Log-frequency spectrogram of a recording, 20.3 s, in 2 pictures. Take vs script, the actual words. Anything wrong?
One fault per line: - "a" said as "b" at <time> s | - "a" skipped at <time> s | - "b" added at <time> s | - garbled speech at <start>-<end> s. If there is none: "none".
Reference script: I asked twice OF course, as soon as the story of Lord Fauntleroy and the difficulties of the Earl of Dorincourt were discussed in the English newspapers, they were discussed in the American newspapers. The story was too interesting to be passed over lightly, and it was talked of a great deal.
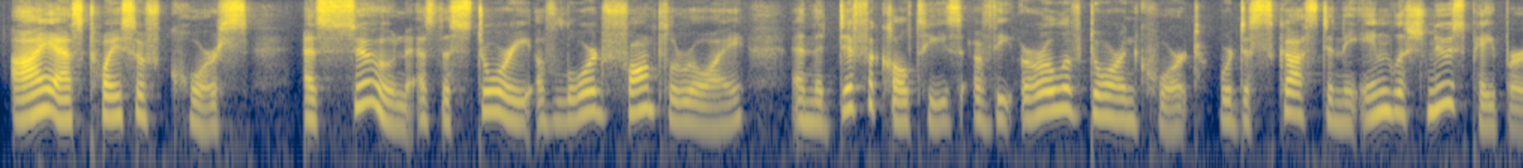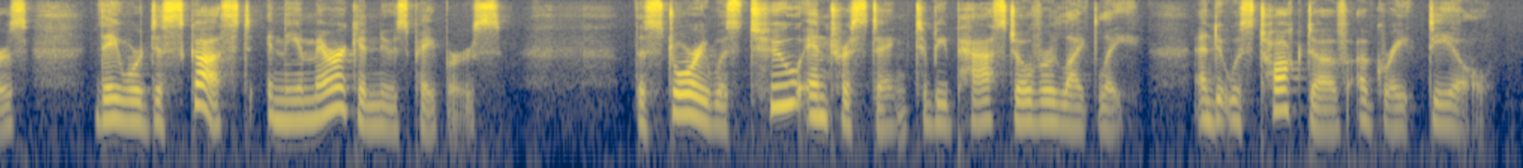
none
